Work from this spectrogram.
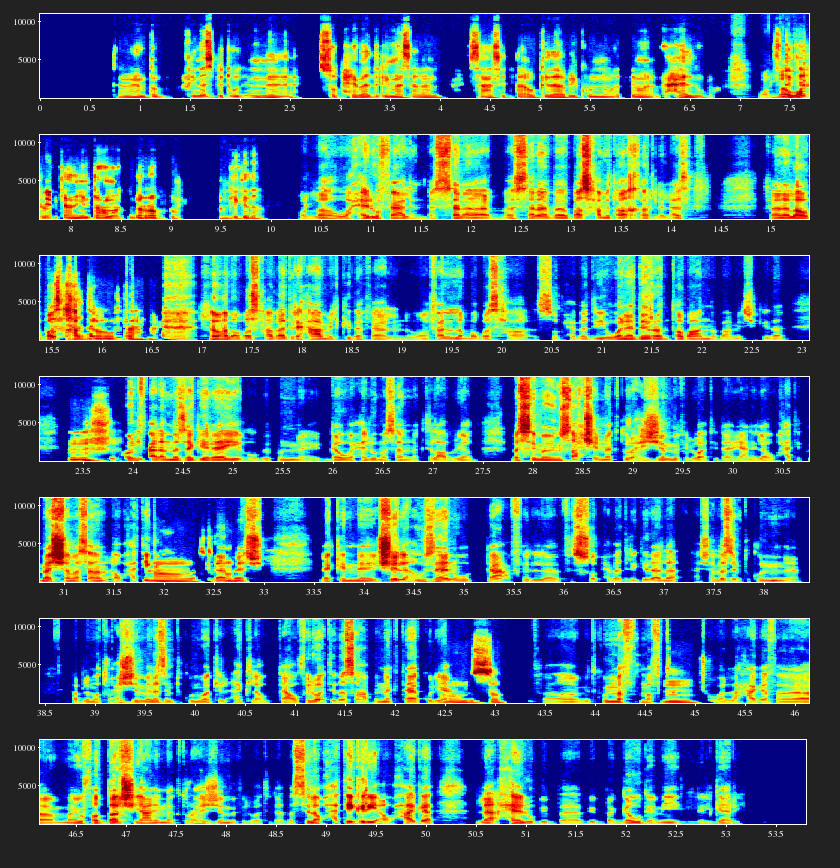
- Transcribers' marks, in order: other background noise; laughing while speaking: "باصحى بدري، لو أنا باصحى"; chuckle; laughing while speaking: "آه، فاهمك"; tapping; chuckle; in English: "الGym"; in English: "الGym"; in English: "الGym"
- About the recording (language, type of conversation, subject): Arabic, podcast, إزاي تحافظ على نشاطك البدني من غير ما تروح الجيم؟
